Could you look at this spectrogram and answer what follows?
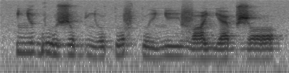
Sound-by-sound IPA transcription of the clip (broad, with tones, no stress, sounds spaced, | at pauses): ʎ ə˦ ɡ u˦˨ ʒ ʊ˧ b ʎ ʊ˨ tʷ ʌ˦ f tʷ i˨ ʎ i˦ v ɑ˧ ʎ æ˦ b ʒ ɔ˦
